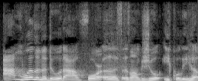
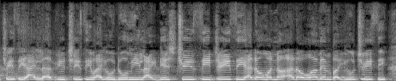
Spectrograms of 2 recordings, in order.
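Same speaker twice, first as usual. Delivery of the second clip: higher, whiny mock pleading; mock crying husband; 7 semitones higher than usual. Stepdad on the bus, mock crying for Tracy. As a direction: imitate a crying man begging Tracy.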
